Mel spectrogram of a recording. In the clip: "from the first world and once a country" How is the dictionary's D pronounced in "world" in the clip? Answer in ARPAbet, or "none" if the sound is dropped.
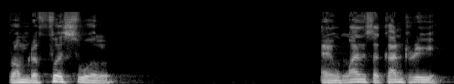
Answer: none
